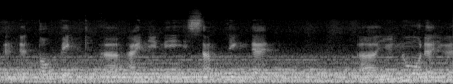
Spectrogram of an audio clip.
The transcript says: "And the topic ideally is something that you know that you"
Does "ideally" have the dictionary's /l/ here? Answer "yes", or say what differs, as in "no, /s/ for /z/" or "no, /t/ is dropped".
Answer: no, /n/ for /l/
